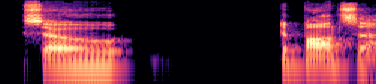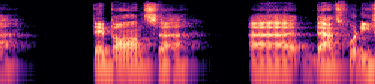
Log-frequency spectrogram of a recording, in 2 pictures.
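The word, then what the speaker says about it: Dybantsa: So Debonsa. That's what he said. He said the T is silent, so that's what I'm going to go with.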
